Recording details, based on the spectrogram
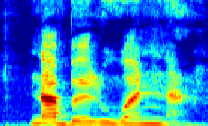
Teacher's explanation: huruf ba dipantulkan secara ringan. Contohnya nabeluanna dengan ba terdengar memantul.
